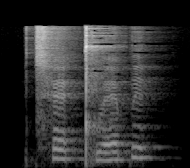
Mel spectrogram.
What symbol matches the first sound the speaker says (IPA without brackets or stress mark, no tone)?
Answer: t͡sʰ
